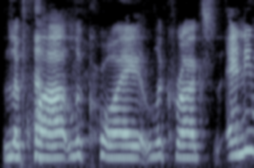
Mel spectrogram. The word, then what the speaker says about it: LaCroix: I will not correct you if you say LaCroix, but if you come for me and you say, why are you saying LaCroix? That's wrong. LaCroix. I'm like, that's how you say it. It's a French word.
